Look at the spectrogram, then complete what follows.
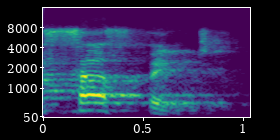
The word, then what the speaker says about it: suspect: He is the prime suspect. Suspect. The stress is on first syllable.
